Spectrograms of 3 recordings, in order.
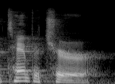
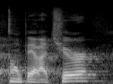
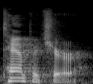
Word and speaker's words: temperature: Et temperature, vous avez l'accent tonique sur la première syllabe. C'est pas température, non, c'est temperature.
